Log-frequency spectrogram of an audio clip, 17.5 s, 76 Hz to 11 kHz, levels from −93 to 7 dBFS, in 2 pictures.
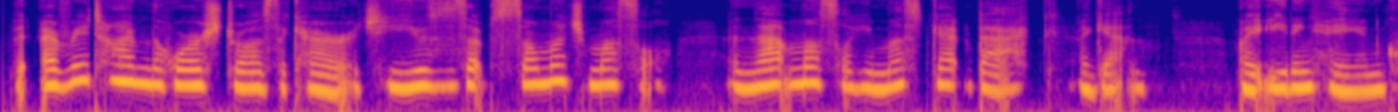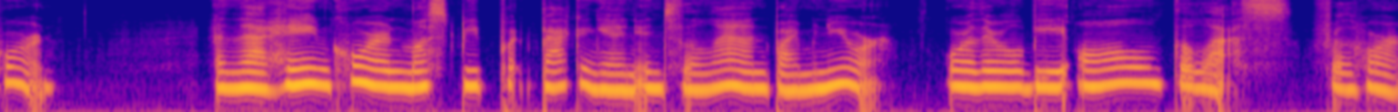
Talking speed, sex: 185 wpm, female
